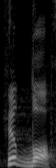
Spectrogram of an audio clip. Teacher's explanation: ضاد پہ زبر حرکتیں نہیں کھینچیں گے، فا کی زیر کو بھی نہیں کھینچیں گے، ضاد کا زبر بھی نہیں کھینچیں گے، ضاد کو موٹا رکھنا ہے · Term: ایکسٹرا موٹے حروف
